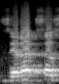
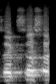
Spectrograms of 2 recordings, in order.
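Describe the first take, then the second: First: An r sound is pronounced in the middle. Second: No r sound is pronounced in the middle. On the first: The speaker calls it wrong. "Telugu పుస్తకాలలో ఇతన్ని జెరాక్సెస్ అని రాస్తారండి" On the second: The speaker calls it right. "ఆర్ అనే పదాన్ని silent చేసి చదవాలి"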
